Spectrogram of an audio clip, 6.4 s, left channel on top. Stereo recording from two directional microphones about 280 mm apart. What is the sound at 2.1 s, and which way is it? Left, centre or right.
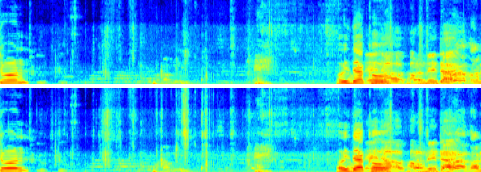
Speech, right.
